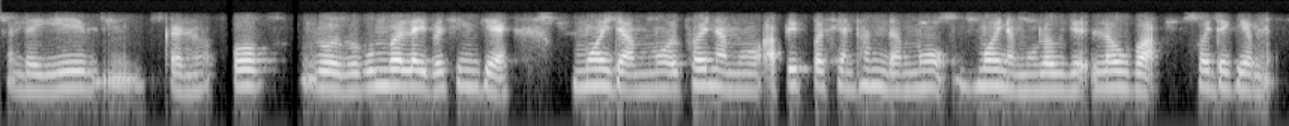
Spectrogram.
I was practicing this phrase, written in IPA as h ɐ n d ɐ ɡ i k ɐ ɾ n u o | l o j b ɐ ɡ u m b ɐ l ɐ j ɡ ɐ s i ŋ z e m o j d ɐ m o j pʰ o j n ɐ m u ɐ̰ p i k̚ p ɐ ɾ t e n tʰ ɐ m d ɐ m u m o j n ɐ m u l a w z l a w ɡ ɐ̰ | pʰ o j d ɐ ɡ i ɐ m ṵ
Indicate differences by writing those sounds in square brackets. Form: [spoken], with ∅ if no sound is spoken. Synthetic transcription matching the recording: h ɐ n d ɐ ɡ i k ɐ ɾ n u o | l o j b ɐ ɡ u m b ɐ l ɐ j [b] ɐ s i ŋ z e m o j d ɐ m o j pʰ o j n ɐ m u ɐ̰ p i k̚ p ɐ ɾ [s] e n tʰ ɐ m d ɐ m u m o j n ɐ m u l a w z l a w [b] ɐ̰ | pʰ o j d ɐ ɡ i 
